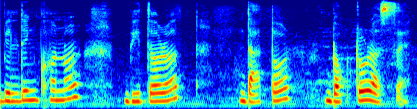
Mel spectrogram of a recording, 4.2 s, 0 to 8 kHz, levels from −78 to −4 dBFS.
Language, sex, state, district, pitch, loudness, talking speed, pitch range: Assamese, female, Assam, Sonitpur, 240 Hz, -19 LUFS, 85 wpm, 220-255 Hz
